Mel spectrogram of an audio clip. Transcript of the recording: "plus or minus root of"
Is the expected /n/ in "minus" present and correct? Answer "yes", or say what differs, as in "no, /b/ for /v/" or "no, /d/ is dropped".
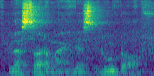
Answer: no, /l/ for /n/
